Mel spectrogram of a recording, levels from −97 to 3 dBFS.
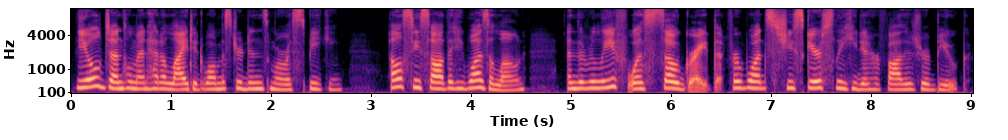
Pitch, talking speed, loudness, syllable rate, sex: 240 Hz, 205 wpm, -18 LUFS, 6.1 syllables/s, female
